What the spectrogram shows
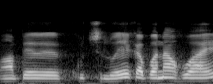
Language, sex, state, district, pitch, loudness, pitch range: Hindi, male, Delhi, New Delhi, 150 Hz, -17 LUFS, 140-155 Hz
